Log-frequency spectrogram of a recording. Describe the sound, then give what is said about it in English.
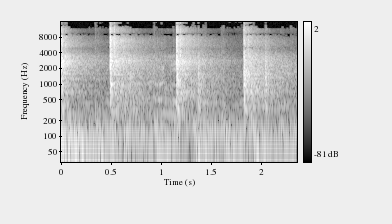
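Hammer blows drive nails into a wooden board that is working loose: three sharp, evenly spaced strikes over a steady noisy background. “You two hammer the nails back into that board. It's starting to come loose. That's the last of the nails.”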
